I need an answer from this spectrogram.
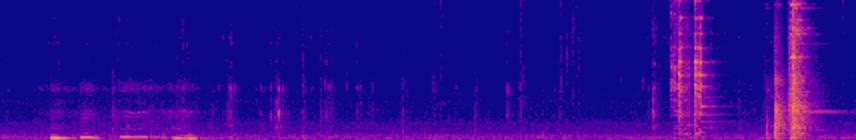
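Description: A person chewing a mouthful of cheeseburger, with brief humming in the first two seconds and faint mouth clicks after. Two short, louder mouth noises come near the end.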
